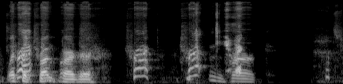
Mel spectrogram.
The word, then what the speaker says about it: Trachtenberg: Michelle Trunkburger? What's a Trunkburger? Trachtenberg. What's wrong with you? Trachtenberg. Hey, I can pronounce Nim, but I can't pronounce actors or actresses' names very well.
